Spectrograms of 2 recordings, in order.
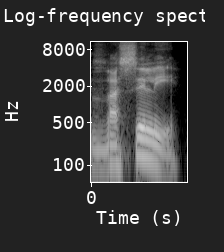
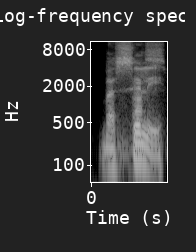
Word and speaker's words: Wassily: you pronounced the V you pronounce the W as a v i guess vasili vasili vasili vas thank you Martin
